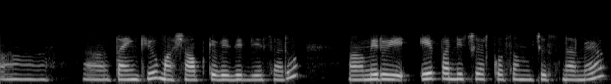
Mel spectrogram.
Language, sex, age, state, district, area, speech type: Telugu, female, 18-30, Telangana, Karimnagar, rural, conversation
